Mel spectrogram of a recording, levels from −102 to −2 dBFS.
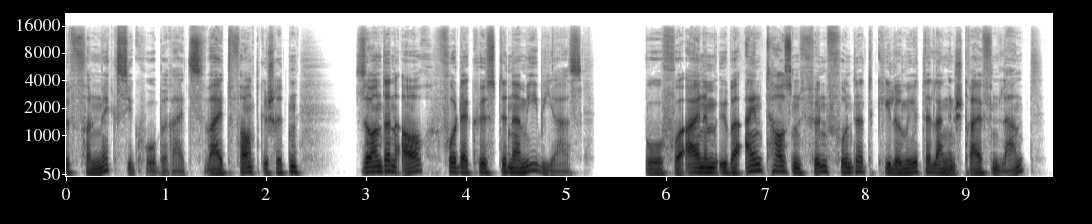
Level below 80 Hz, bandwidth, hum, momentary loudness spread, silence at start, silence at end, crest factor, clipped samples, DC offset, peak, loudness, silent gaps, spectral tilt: -38 dBFS; 16 kHz; none; 11 LU; 0 s; 0.3 s; 16 dB; under 0.1%; under 0.1%; 0 dBFS; -17 LUFS; 2.80-2.89 s, 5.31-5.78 s; -6 dB/octave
